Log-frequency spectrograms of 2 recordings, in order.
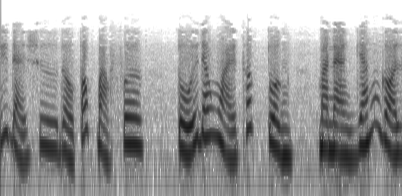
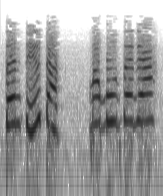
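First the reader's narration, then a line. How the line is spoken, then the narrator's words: Shouting. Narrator (Vietnamese): la lên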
